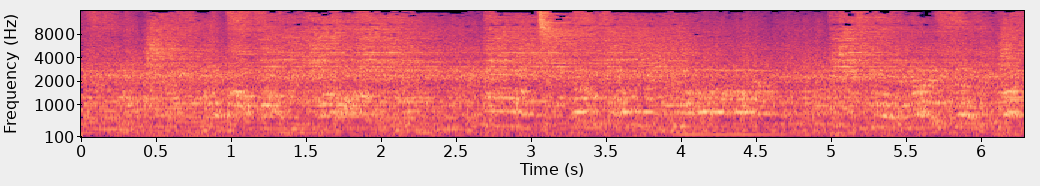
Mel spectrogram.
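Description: A live heavy rock band playing loud, with electric guitars, bass and a drum kit all going at once.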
